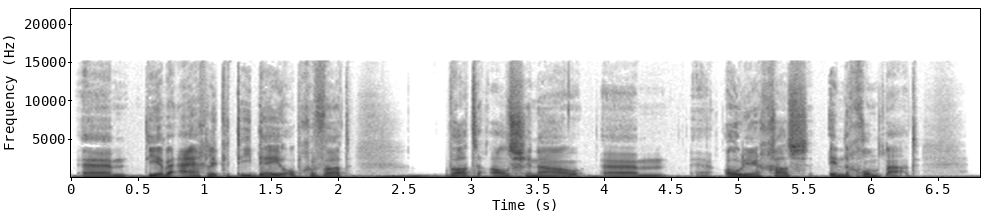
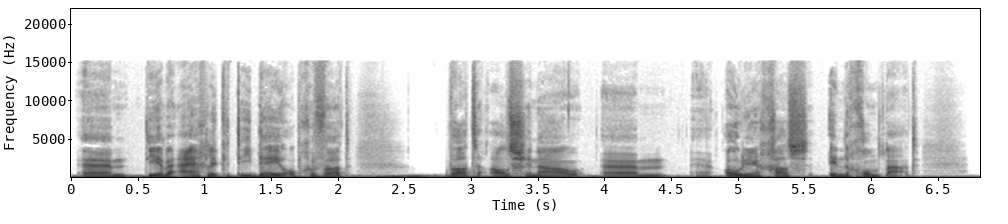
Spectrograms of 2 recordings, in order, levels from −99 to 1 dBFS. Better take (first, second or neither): neither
